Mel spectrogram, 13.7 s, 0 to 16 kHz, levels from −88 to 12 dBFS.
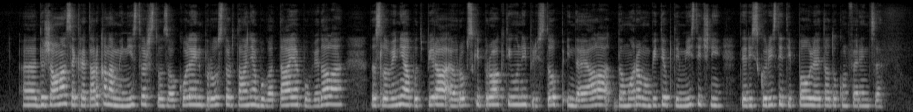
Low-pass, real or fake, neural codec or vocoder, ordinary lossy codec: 14.4 kHz; real; none; MP3, 96 kbps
